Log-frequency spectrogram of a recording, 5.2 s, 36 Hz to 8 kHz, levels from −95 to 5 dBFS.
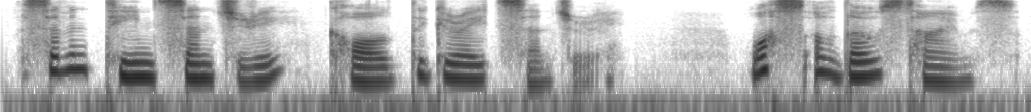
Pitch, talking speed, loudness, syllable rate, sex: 195 Hz, 130 wpm, -22 LUFS, 4.8 syllables/s, female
